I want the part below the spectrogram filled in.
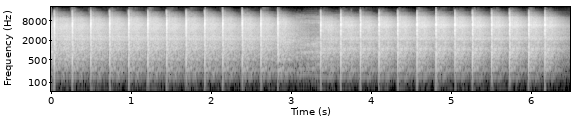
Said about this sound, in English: tapping on them welds like that right there.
